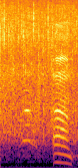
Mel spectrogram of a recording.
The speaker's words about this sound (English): You know, here, give that man a round of applause. Definitely.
